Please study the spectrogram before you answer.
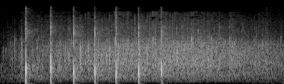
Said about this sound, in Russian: И это впервые, когда Нобелевка вручается за открытие, связанное с антропогенезом. Что тут сказать? Аплодисменты!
